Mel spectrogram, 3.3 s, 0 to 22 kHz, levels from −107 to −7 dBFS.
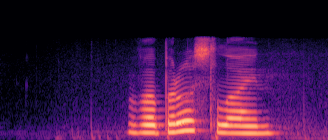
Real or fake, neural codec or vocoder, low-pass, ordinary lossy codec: real; none; 7.2 kHz; none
